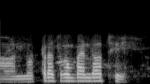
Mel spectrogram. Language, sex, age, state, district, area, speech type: Odia, male, 18-30, Odisha, Ganjam, urban, conversation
